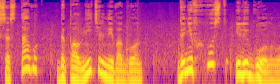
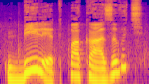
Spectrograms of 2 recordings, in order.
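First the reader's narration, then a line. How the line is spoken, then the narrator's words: Mocking question. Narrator (Russian): насмешливо осведомилась ведьма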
